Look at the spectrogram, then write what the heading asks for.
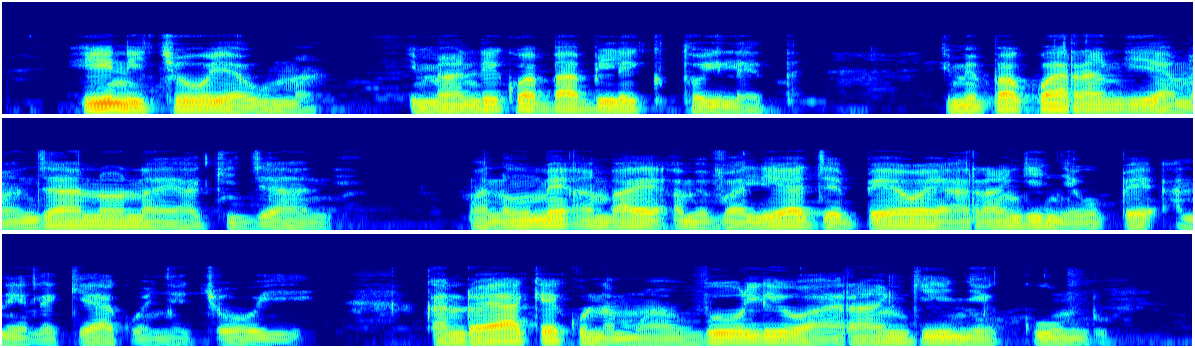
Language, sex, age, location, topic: Swahili, male, 18-24, Wajir, health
